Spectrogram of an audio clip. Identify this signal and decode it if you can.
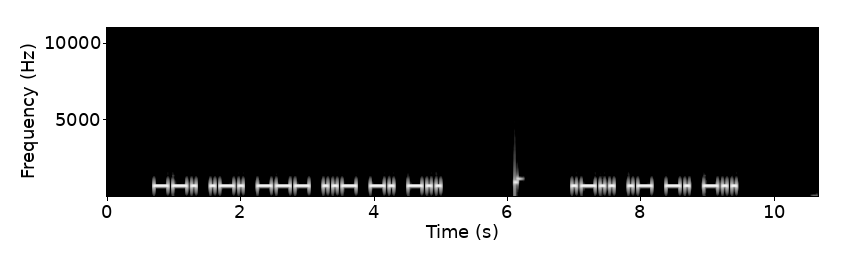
Morse code, heard as a keyed tone, about 17 wpm, 700 Hz. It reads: GROUND LAND
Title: Sentences from Top 500 Words - New Word Drill - 17wpm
